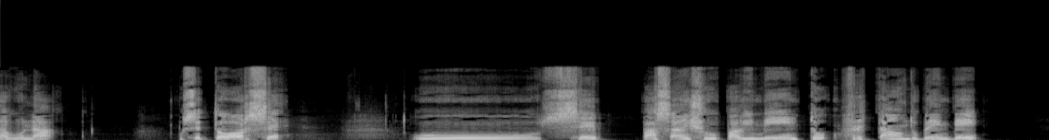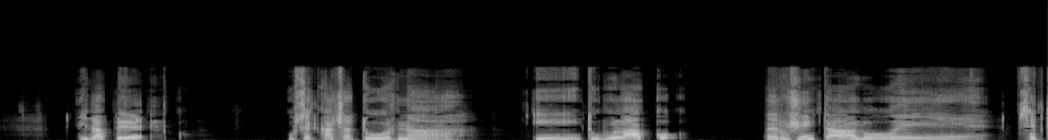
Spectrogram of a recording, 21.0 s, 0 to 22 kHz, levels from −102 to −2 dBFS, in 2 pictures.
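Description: A speech recording that was likely squeezed through HE-AAC compression at a very low bitrate, around 12 kbps by the heaviness of the damage, throughout. The treble is rebuilt from copied lower bands, so sibilants sound gritty and lispy, and nothing remains above 11.5 kHz.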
